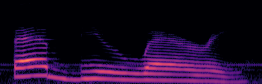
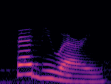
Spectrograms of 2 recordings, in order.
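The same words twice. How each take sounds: First: The word is said slowly. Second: The word is said quickly. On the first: "once slow" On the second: "once faster"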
